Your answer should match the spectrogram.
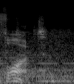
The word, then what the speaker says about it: Pfaadt: So P-F-A-A-D-T. And it's pronounced fought, as in I fought the law and the law won.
